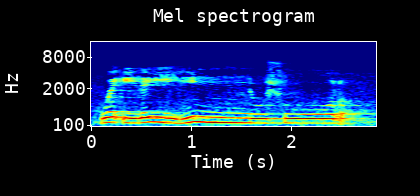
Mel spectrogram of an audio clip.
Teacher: نون مشددة بغنة مقدار حركتين والراء تفخم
